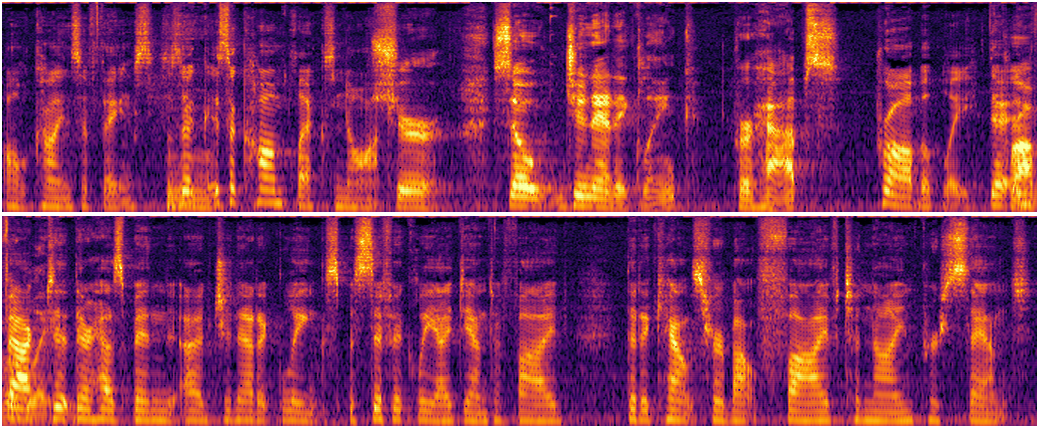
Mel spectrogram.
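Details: Adult woman speaking; typical speech.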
